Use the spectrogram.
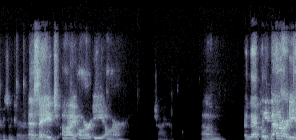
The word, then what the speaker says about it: Shire: Is that Schreier or Shire? How do you say that? Shire building.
